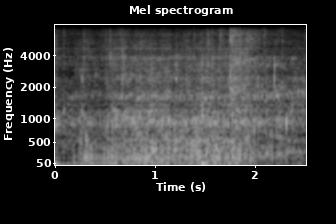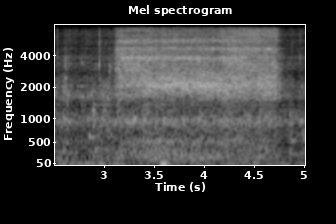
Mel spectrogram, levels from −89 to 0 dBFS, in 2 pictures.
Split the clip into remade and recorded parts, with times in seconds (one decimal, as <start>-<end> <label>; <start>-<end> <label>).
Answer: 0.0-5.0 remade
